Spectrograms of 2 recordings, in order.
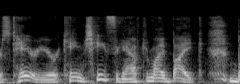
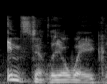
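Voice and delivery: ordinary delivery, nothing marked

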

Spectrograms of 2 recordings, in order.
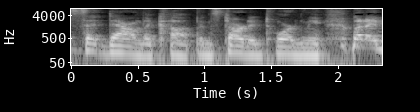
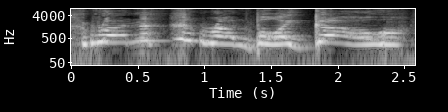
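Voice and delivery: high, hammed-up cries to flee; urgent yelling; much slower than usual. Boy shoving his dog away, yelling urgently. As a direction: yell it high and frantic.

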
